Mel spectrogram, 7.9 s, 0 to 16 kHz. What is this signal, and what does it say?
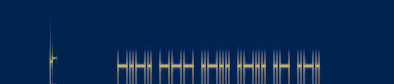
Morse code, heard as a keyed tone, about 20 wpm, 700 Hz. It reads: COLLAR
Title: Top 1751-2000 Words 20wpm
